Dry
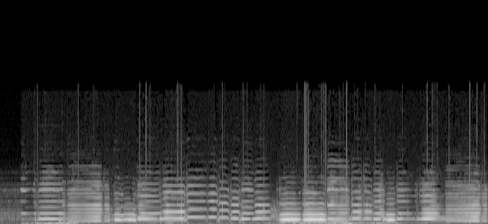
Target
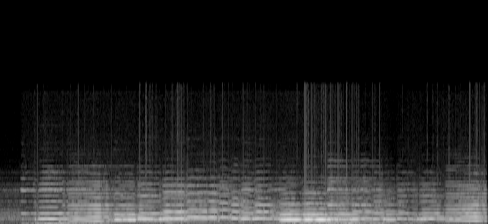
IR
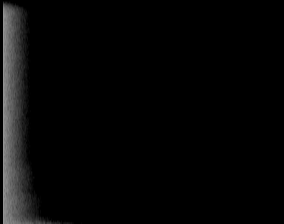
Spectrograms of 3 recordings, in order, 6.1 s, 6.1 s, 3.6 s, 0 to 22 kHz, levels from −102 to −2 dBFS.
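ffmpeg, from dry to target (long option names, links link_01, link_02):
-filter_complex "[0:a]equalizer=frequency=650:width_type=o:width=1.3:gain=6,asettb=1/sr,asplit=3[link_01][link_02][link_03];[link_01]atrim=end=4.154[link_04];[link_02]atrim=start=4.15:end=5.47,asetpts=PTS-STARTPTS,afade=type=in:duration=0.004:curve=qsin,afade=type=out:start_time=1.316:duration=0.004:curve=qsin,acompressor=threshold=-26dB:ratio=6[link_05];[link_03]atrim=start=5.466[link_06];[link_04][link_05]acrossfade=duration=0.004:curve1=hsin:curve2=qsin[link_07];[link_07][link_06]acrossfade=duration=0.004:curve1=qsin:curve2=hsin,aecho=1:1:78|124|321|413:0.316|0.211|0.237|0.398,volume=-6dB"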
